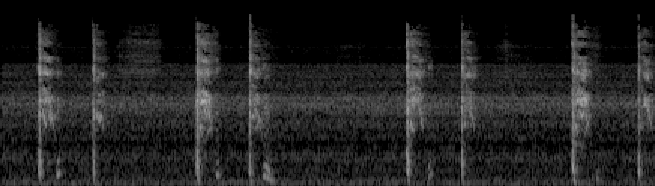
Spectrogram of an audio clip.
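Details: Adult coughing while smoking a bong: about seven bursts of short, harsh coughs in clusters from inhaled smoke irritation, over a steady background hum; a compilation of clips.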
